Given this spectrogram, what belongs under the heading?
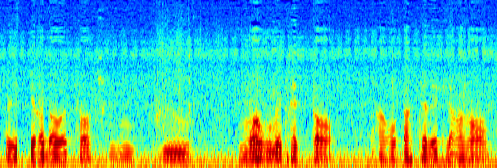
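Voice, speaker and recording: A man speaking haltingly and politely, improvising a negotiation in an online roleplay game. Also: medium pitch, little pitch movement, dark tone. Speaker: player acting as police negotiator in an online roleplay. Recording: noisy voice chat with clear background noise.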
